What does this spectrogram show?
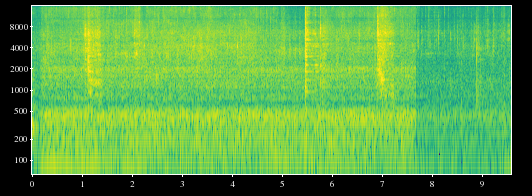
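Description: Whole gooseberries (amla) frying in oil and spice masala in a steel kadai, stirred with a steel ladle: a steady low sizzle with a few sharp scrapes of the ladle on the pan, about a second in and again twice around five to seven seconds in. Near the end the stirring stops and the sound drops a little.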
